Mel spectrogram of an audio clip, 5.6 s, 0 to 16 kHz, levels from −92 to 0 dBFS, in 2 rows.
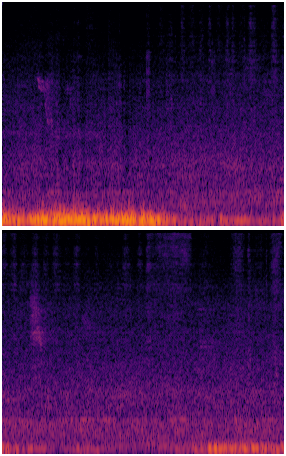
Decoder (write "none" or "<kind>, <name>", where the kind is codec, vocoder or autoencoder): vocoder, Vocos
